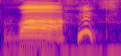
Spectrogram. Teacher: तो इस तरह से आपका वाह बोलने पर दांत ओठ से टकरा रहा है।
